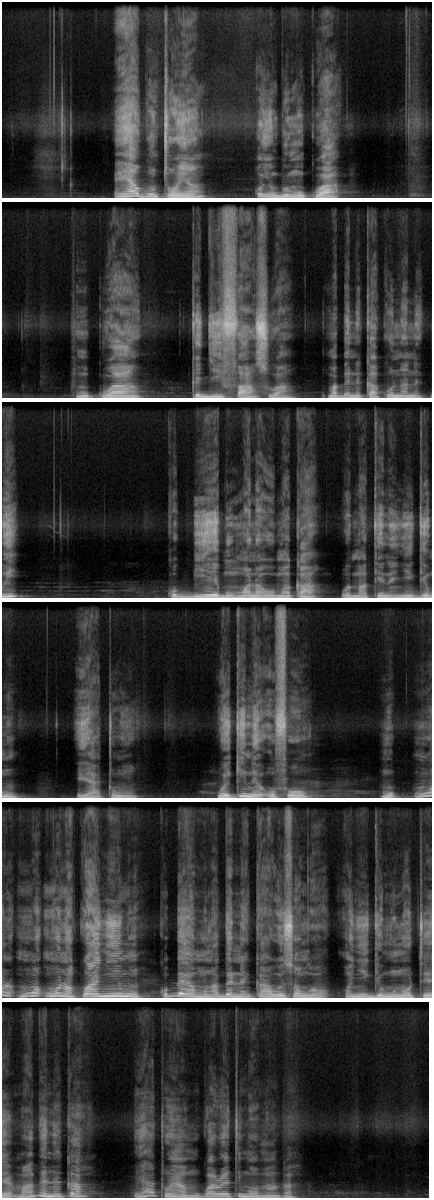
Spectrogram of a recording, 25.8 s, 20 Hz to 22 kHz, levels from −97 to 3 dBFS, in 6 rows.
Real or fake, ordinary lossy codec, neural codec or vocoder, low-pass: real; none; none; none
